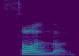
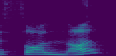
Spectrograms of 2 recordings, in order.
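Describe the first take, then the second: First: सोलाल with l-n merged into l; as pronounced. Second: सोल नाल in two parts, with l then n; as written. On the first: Teacher shows how it is read, सोलाल with only l. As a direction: run सोलाल together on a long l. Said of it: "लेकिन हम लोग इसे पढ़ेंगे". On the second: Teacher reads out the spelling, सोल नाल with l-n. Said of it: "इसको हम लोग लिखते हैं". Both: Shown as a demonstration.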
